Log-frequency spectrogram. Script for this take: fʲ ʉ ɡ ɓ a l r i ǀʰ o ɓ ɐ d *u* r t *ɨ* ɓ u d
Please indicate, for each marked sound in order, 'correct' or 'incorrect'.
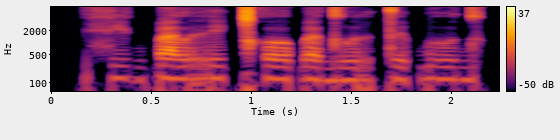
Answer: correct, correct

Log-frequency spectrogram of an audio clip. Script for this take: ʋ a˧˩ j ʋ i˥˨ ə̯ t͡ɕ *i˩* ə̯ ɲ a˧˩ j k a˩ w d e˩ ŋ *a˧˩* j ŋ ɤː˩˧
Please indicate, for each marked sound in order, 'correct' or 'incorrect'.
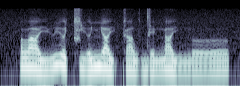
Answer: incorrect, correct

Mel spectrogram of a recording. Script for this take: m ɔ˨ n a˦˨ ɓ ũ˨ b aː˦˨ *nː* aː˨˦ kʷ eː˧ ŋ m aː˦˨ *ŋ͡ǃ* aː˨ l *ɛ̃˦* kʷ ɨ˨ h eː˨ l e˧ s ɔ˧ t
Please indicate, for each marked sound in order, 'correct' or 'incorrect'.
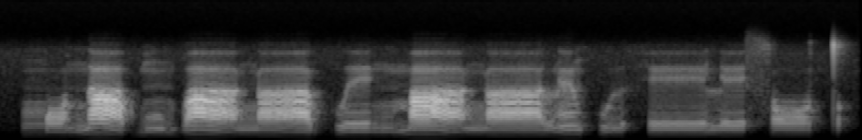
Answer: incorrect, incorrect, correct

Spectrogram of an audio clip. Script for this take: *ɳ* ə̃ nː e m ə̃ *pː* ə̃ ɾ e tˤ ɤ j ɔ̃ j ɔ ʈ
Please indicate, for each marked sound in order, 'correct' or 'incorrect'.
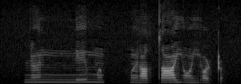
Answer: correct, correct

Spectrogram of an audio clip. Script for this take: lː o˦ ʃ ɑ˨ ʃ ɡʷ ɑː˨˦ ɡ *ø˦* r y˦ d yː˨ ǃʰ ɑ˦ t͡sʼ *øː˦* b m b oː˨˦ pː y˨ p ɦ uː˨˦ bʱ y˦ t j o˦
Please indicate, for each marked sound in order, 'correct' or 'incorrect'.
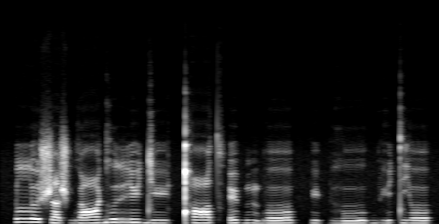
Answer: incorrect, incorrect

